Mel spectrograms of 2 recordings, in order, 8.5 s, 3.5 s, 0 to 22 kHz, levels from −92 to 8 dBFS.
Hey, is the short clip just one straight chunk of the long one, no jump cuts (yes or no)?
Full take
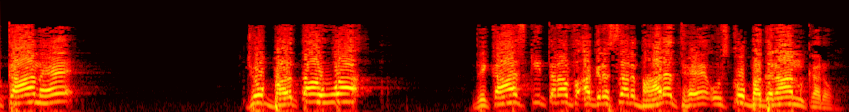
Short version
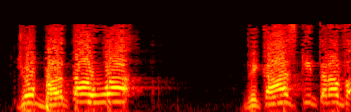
yes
